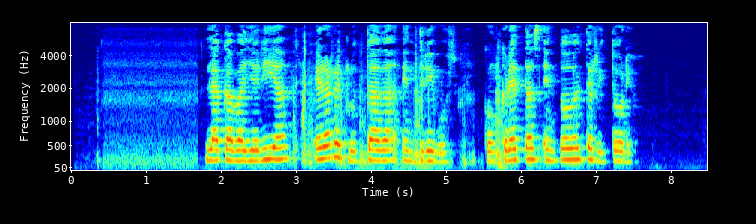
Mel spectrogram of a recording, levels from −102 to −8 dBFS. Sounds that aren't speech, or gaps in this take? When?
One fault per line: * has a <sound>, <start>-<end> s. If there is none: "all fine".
all fine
